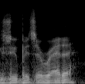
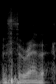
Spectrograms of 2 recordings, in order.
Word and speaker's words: Zubizarreta: Yeah, like there was a goalkeeper years ago whose name was like Zubizarreta with Z's, and you turn them into So THs. It's not really how you say it in Spanish. So it's like Zubizarreta.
